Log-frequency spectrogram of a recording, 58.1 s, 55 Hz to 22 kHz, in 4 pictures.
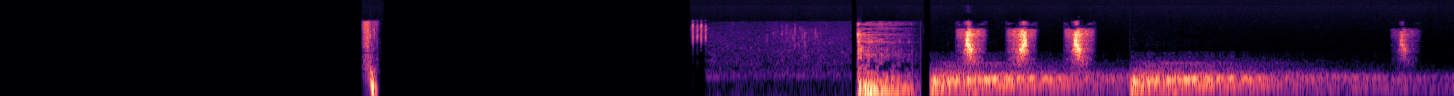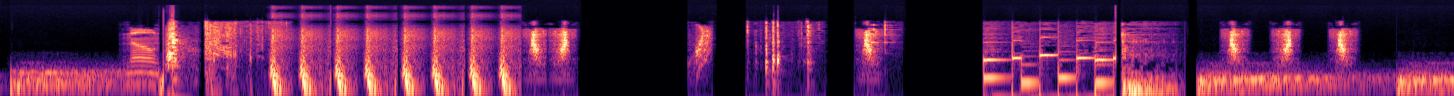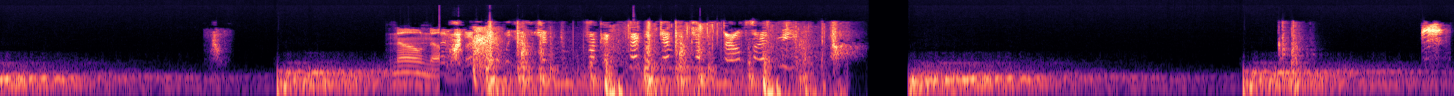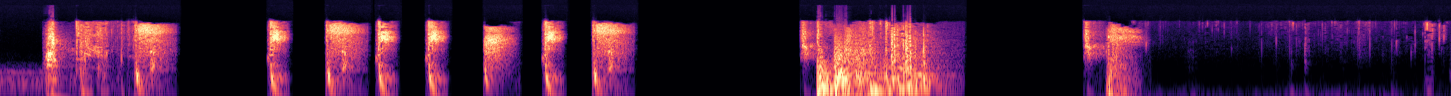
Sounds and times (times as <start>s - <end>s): Whack, thwack: 16.2s - 20.0s, 44.1s - 45.4s, 46.3s - 50.0s, 51.6s - 53.1s, 54.5s - 55.1s.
